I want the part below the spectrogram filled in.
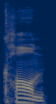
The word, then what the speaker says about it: calm: it's so wide open and calm. I'd focus on like calming stuff. – I like that you pronounce the L in calm.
